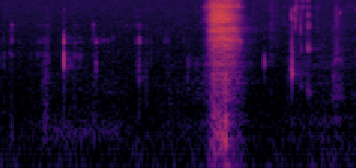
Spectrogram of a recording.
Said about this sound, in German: Ich esse jetzt hier den. Jetzt habe ich ihn zerkaut.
